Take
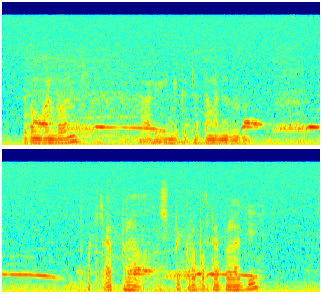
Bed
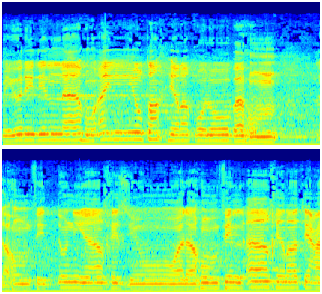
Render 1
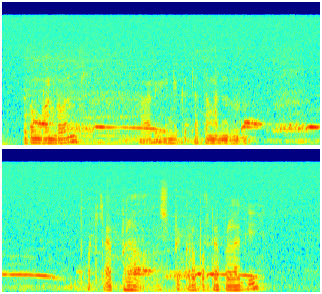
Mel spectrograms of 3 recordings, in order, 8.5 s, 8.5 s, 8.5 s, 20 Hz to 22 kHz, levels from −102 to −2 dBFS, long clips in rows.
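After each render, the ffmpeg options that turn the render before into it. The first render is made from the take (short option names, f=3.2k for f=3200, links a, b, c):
-af "bandreject=f=60:t=h:w=4,bandreject=f=120:t=h:w=4,bandreject=f=180:t=h:w=4,bandreject=f=240:t=h:w=4,bandreject=f=300:t=h:w=4"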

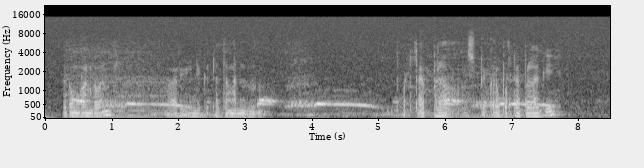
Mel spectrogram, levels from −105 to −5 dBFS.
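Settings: -af "afftdn=nr=9:nf=-38"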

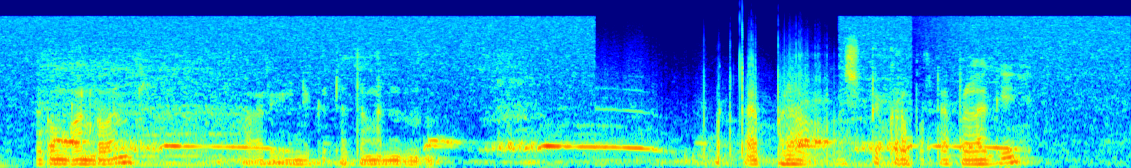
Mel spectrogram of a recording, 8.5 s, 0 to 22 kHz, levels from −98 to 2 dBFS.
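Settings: -filter_complex "[0:a]asettb=1/sr,asplit=3[a][b][c];[a]atrim=end=1.894[d];[b]atrim=start=1.89:end=3.74,asetpts=PTS-STARTPTS,afade=t=in:d=0.004:c=qsin,afade=t=out:st=1.846:d=0.004:c=qsin,equalizer=f=820:w=0.68:g=-8[e];[c]atrim=start=3.736[f];[d][e]acrossfade=d=0.004:c1=hsin:c2=qsin[g];[g][f]acrossfade=d=0.004:c1=qsin:c2=hsin,asettb=1/sr,asplit=3[h][i][j];[h]atrim=end=4.474[k];[i]atrim=start=4.47:end=6.3,asetpts=PTS-STARTPTS,afade=t=in:d=0.004:c=qsin,afade=t=out:st=1.826:d=0.004:c=qsin,adynamicsmooth=sensitivity=1.5:basefreq=620[l];[j]atrim=start=6.296[m];[k][l]acrossfade=d=0.004:c1=hsin:c2=qsin[n];[n][m]acrossfade=d=0.004:c1=qsin:c2=hsin,asplit=2[o][p];[o]atrim=end=6.85,asetpts=PTS-STARTPTS,afade=t=out:st=6.846:d=0.004:c=hsin:silence=0.141254[q];[p]atrim=start=6.85,asetpts=PTS-STARTPTS,afade=t=in:d=0.46:silence=0.141254[r];[q][r]concat=n=2:v=0:a=1"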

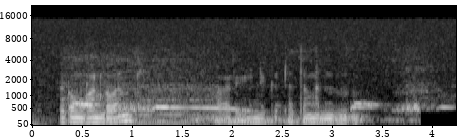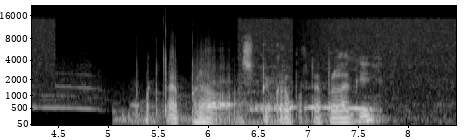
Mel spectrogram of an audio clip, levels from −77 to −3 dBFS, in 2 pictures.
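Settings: -filter_complex "[0:a]asettb=1/sr,asplit=3[a][b][c];[a]atrim=end=3.884[d];[b]atrim=start=3.88:end=5.05,asetpts=PTS-STARTPTS,afade=t=in:d=0.004:c=qsin,afade=t=out:st=1.166:d=0.004:c=qsin,highpass=f=810:w=0.5412,highpass=f=810:w=1.3066[e];[c]atrim=start=5.046[f];[d][e]acrossfade=d=0.004:c1=hsin:c2=qsin[g];[g][f]acrossfade=d=0.004:c1=qsin:c2=hsin"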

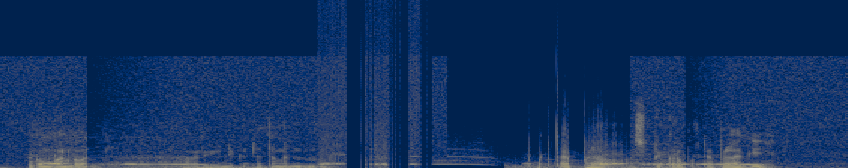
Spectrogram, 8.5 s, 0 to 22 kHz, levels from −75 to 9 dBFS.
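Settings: -filter_complex "[0:a]asettb=1/sr,asplit=3[a][b][c];[a]atrim=end=3.174[d];[b]atrim=start=3.17:end=4.32,asetpts=PTS-STARTPTS,afade=t=in:d=0.004:c=qsin,afade=t=out:st=1.146:d=0.004:c=qsin,aeval=exprs='val(0)*gte(abs(val(0)),0.0237)':c=same[e];[c]atrim=start=4.316[f];[d][e]acrossfade=d=0.004:c1=hsin:c2=qsin[g];[g][f]acrossfade=d=0.004:c1=qsin:c2=hsin,asplit=2[h][i];[h]atrim=end=0.87,asetpts=PTS-STARTPTS,afade=t=out:st=0.866:d=0.004:c=hsin:silence=0.125893[j];[i]atrim=start=0.87,asetpts=PTS-STARTPTS,afade=t=in:d=0.93:silence=0.125893[k];[j][k]concat=n=2:v=0:a=1"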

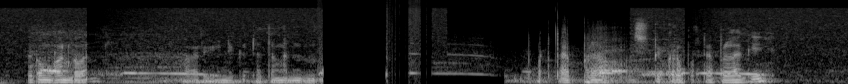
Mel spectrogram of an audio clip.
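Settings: -filter_complex "[0:a]asettb=1/sr,asplit=3[a][b][c];[a]atrim=end=5.684[d];[b]atrim=start=5.68:end=6.53,asetpts=PTS-STARTPTS,afade=t=in:d=0.004:c=qsin,afade=t=out:st=0.846:d=0.004:c=qsin,asplit=2[e][f];[f]adelay=34,volume=-6dB[g];[e][g]amix=inputs=2:normalize=0,atrim=end_sample=37485[h];[c]atrim=start=6.526[i];[d][h]acrossfade=d=0.004:c1=hsin:c2=qsin[j];[j][i]acrossfade=d=0.004:c1=qsin:c2=hsin,asplit=3[k][l][m];[k]atrim=end=3.23,asetpts=PTS-STARTPTS,afade=t=out:st=3.226:d=0.004:c=hsin[n];[l]atrim=start=3.23:end=3.86,asetpts=PTS-STARTPTS,volume=0[o];[m]atrim=start=3.86,asetpts=PTS-STARTPTS,afade=t=in:d=0.004:c=hsin[p];[n][o][p]concat=n=3:v=0:a=1"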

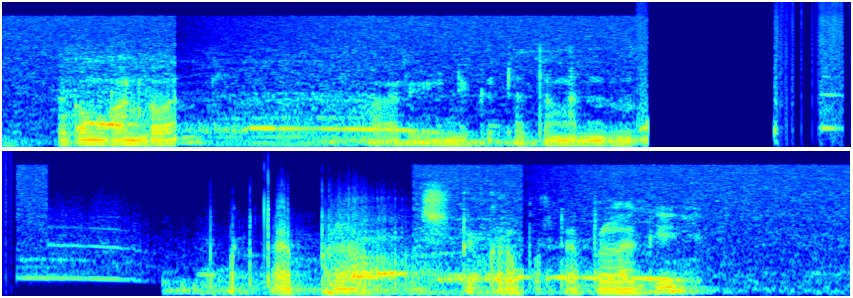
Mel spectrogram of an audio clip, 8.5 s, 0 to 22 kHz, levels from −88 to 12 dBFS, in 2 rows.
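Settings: -af "highpass=80"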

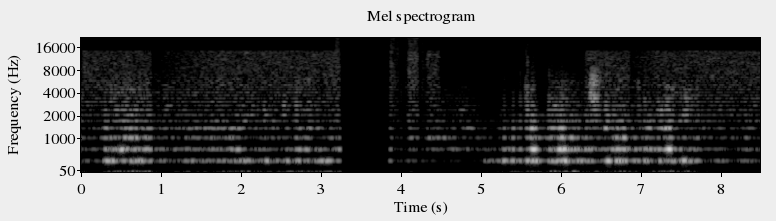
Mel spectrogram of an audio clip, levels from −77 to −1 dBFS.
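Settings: -af "aphaser=in_gain=1:out_gain=1:delay=3:decay=0.46:speed=1.5:type=sinusoidal,afftfilt=real='re*4*eq(mod(b,16),0)':imag='im*4*eq(mod(b,16),0)':win_size=2048:overlap=0.75"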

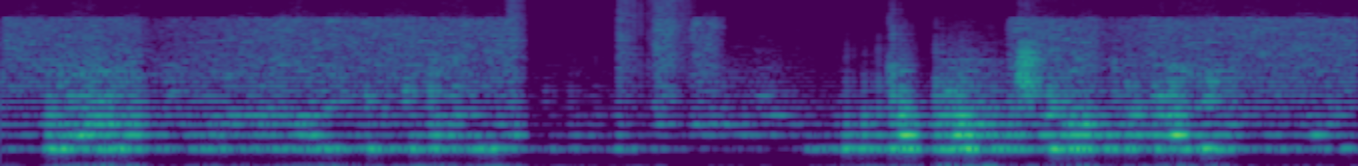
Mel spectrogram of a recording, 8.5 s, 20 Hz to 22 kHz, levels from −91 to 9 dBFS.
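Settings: -filter_complex "[0:a]asplit=2[a][b];[b]adelay=42,volume=-7.5dB[c];[a][c]amix=inputs=2:normalize=0,asplit=2[d][e];[e]adelay=874.6,volume=-19dB,highshelf=f=4k:g=-19.7[f];[d][f]amix=inputs=2:normalize=0"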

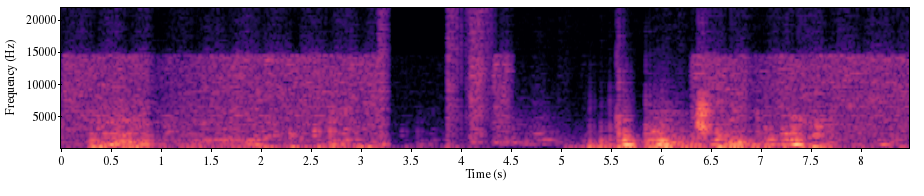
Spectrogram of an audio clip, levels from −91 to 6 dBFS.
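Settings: -af "volume=8.5dB"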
